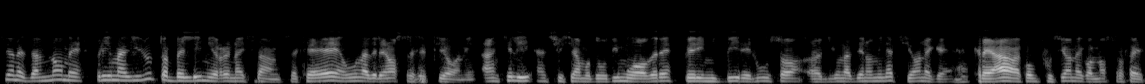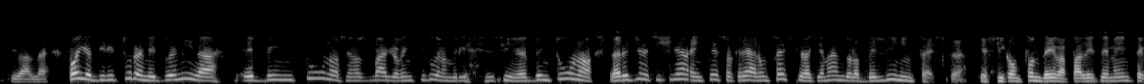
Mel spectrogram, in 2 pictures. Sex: male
